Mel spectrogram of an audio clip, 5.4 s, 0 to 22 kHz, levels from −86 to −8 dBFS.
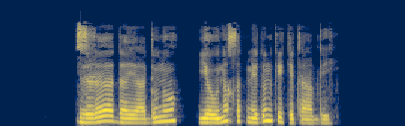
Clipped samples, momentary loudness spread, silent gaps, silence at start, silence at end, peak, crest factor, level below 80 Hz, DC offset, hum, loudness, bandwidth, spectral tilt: under 0.1%; 9 LU; 2.47-2.62 s; 1 s; 1 s; 0 dBFS; 16 dB; -56 dBFS; under 0.1%; none; -14 LUFS; 11 kHz; -5.5 dB/octave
